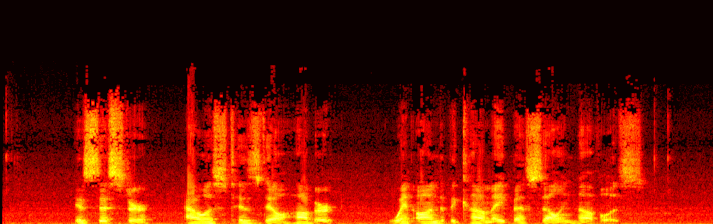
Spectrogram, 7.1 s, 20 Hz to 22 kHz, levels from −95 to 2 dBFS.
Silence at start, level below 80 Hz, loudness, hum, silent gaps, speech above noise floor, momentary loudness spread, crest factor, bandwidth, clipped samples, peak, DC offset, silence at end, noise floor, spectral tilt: 0.75 s; -52 dBFS; -16 LUFS; none; none; 27 dB; 9 LU; 18 dB; 13.5 kHz; under 0.1%; 0 dBFS; under 0.1%; 0.7 s; -43 dBFS; -3.5 dB/octave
